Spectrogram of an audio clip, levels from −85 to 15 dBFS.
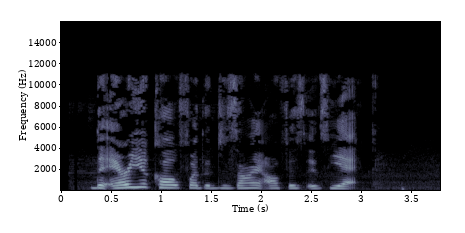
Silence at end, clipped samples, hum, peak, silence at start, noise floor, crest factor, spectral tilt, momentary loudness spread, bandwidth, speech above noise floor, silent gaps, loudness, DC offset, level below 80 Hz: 0.85 s; under 0.1%; none; -12 dBFS; 0.3 s; -57 dBFS; 18 dB; -3 dB/octave; 11 LU; 11.5 kHz; 29 dB; none; -29 LUFS; under 0.1%; -82 dBFS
